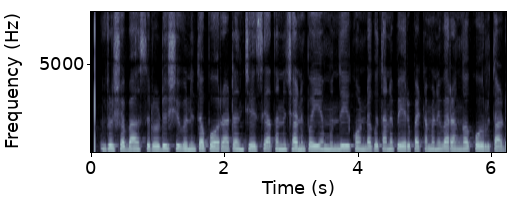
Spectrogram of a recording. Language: Telugu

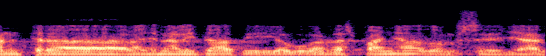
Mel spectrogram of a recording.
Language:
Catalan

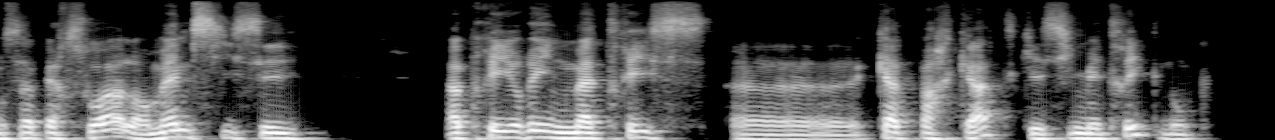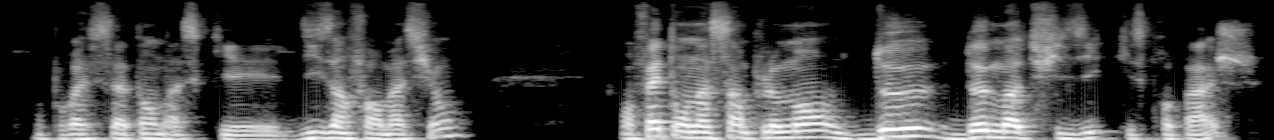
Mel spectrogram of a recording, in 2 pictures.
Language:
French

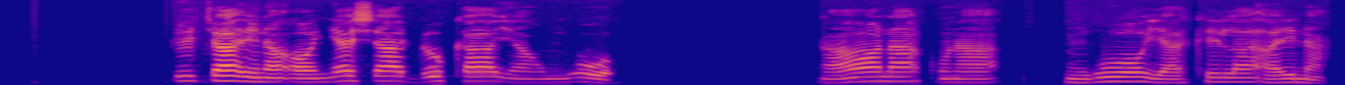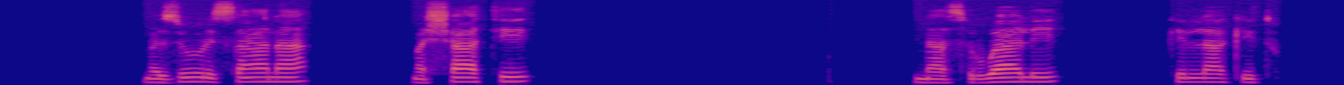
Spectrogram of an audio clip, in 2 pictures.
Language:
Swahili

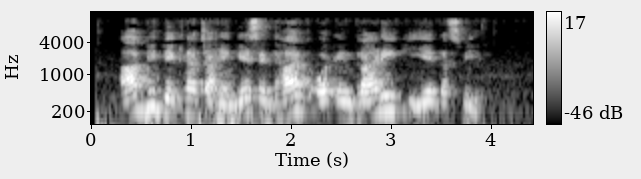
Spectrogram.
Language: Hindi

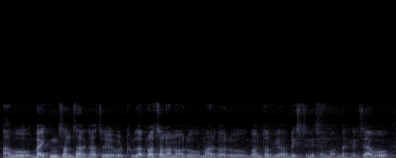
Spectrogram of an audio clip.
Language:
Nepali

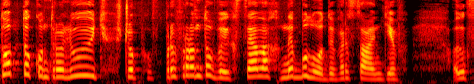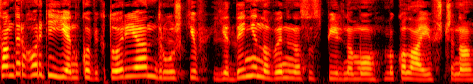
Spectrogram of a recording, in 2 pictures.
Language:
Ukrainian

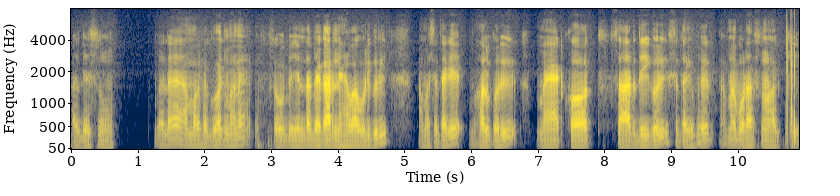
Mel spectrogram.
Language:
Odia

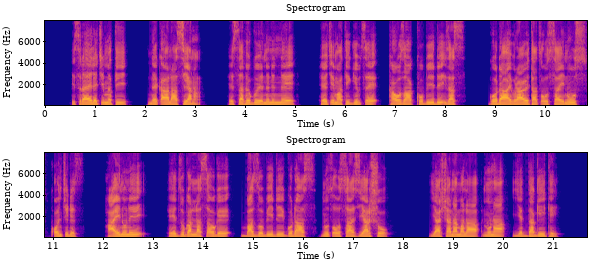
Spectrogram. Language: Gamo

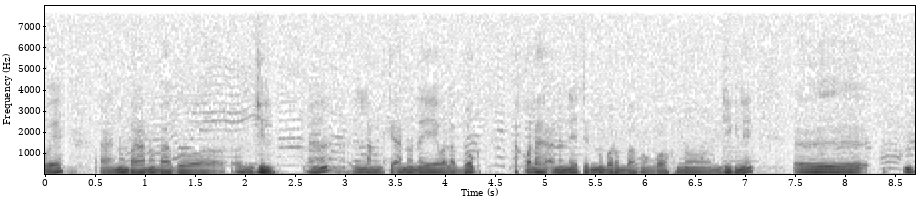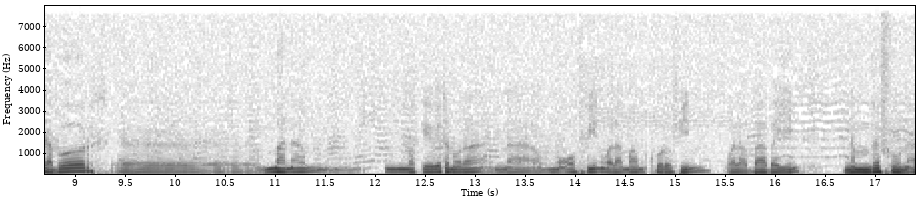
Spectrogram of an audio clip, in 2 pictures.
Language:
Serer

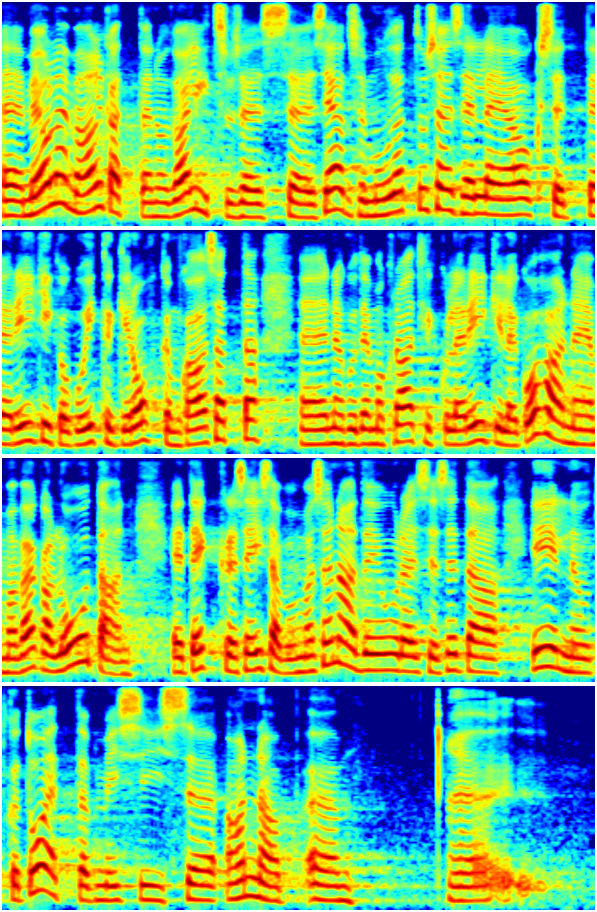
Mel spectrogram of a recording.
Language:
Estonian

